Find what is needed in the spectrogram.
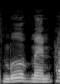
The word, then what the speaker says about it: MVMT: MVMT, pronounced Movement, has grown into one of the fastest growing watch brands with shipping with over 160 countries across the globe.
